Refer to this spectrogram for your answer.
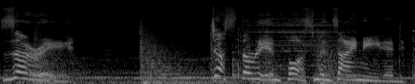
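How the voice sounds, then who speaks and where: A put-on character voice with fairly high pitch moves at a fairly slow pace over loud music in the background. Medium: virtual streamer. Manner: calm, purposeful.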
